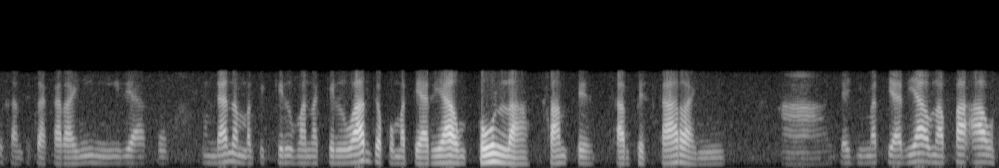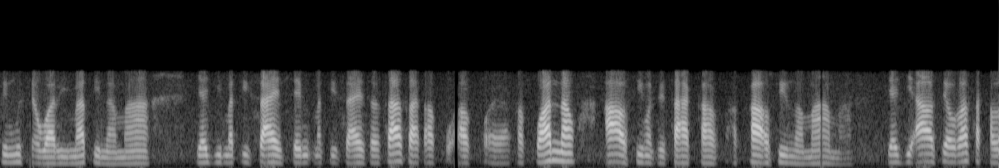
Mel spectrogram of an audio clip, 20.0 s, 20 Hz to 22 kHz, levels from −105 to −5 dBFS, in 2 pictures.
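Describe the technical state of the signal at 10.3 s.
At 10.3 s a packet is lost on the ADPCM call, leaving a hard-edged 20 ms silence. The decoder's predictor and step size drift from the sender's, so sound resumes slightly distorted, settling by 10.43 s, before "mati na ma jadi".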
